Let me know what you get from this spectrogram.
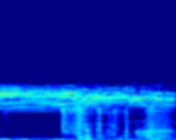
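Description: A cicada's high, steady, shrill buzz drones without a break while a man talks over it.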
